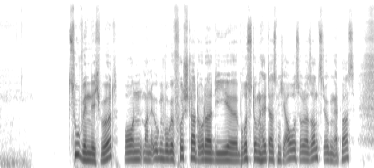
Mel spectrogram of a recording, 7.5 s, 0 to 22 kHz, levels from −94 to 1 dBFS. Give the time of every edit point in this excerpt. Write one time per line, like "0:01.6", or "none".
0:02.4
